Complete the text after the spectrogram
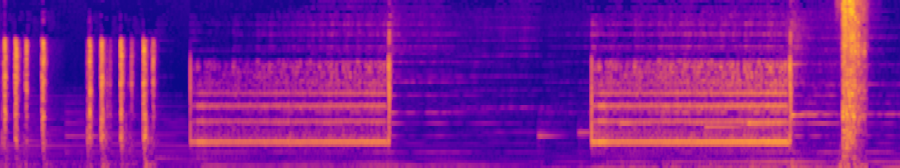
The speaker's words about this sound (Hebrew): אני חייב להתקשר לרבי.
